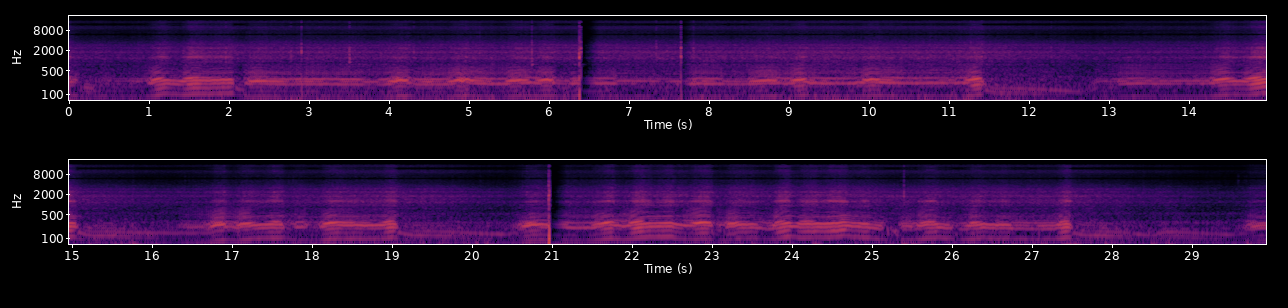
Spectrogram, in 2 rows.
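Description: KTM 450 EXC-R's four-stroke single-cylinder engine revving up and backing off again and again as the dirt bike is ridden hard along a trail, heard from a helmet camera. Three sharp knocks cut through, two close together about six and eight seconds in and one about two-thirds of the way through.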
